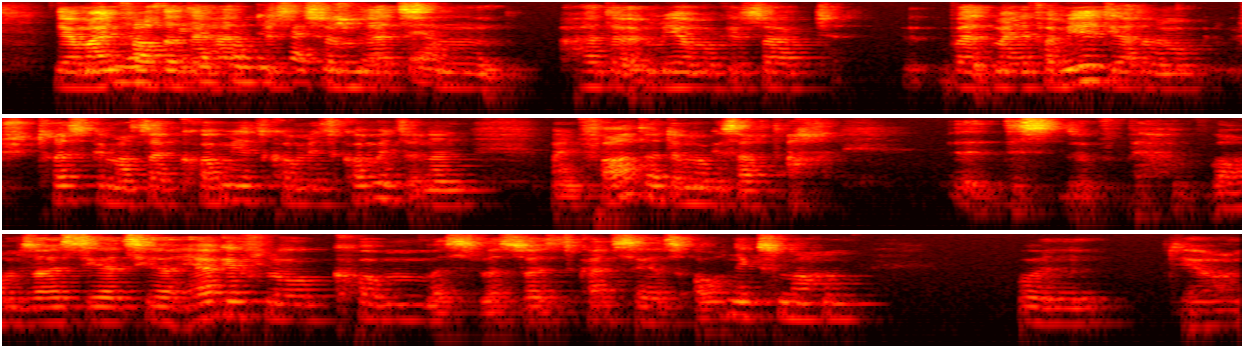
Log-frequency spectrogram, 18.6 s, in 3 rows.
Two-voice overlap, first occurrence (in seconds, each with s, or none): 0.5 s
